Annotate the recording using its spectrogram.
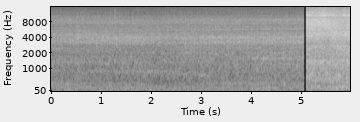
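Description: An ambulance engine hums as the vehicle rolls slowly forward.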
